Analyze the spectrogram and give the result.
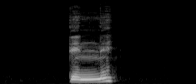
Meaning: second-person singular imperfective of ní
- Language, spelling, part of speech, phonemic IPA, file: Navajo, diní, verb, /tɪ̀nɪ́/, Nv-diní.ogg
